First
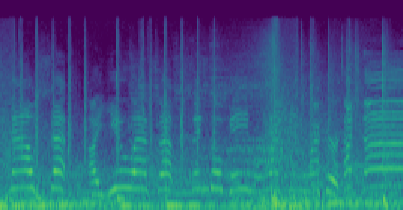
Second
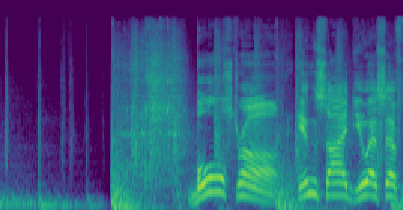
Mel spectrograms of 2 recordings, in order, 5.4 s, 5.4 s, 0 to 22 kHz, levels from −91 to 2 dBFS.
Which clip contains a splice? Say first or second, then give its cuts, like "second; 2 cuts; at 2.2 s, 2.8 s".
second; 1 cut; at 1.3 s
